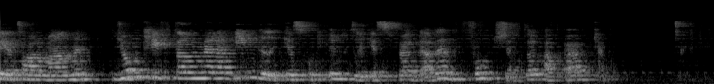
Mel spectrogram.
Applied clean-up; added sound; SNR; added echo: neural separator model SepFormer DNS4.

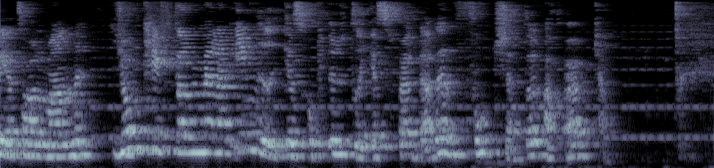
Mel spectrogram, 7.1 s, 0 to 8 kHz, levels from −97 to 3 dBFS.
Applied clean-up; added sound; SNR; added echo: classical method WPE with log-MMSE.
